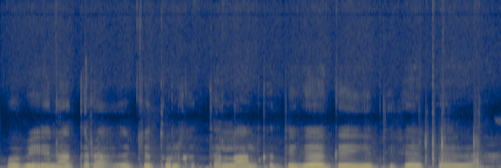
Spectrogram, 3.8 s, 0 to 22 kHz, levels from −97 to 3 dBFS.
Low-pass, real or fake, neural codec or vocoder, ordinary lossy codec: none; real; none; none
